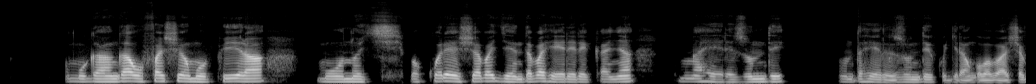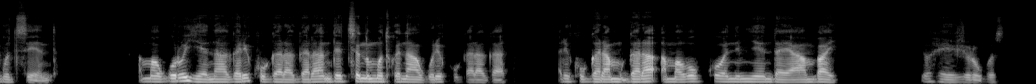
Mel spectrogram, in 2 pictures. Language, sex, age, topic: Kinyarwanda, male, 18-24, health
